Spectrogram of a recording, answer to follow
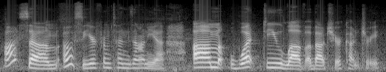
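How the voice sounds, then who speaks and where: A woman's voice: mid-range voice, moderate pace, creaky. A young woman hosting a student TV interview show, speaking as presenter to guests and viewers. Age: young adult. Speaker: talk show host. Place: student television studio.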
